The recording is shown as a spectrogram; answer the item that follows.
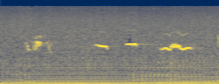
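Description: A few short, high bird chirps, the last one warbling, over a steady low hum and hiss.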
